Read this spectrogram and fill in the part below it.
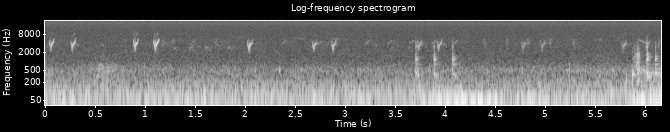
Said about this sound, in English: Recording the wild bird coming in.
